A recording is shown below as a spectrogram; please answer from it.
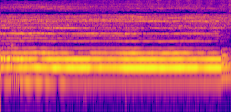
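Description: A singer holding one long, steady vowel note in Tai (Thái) folk call-and-response singing from northwest Vietnam.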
